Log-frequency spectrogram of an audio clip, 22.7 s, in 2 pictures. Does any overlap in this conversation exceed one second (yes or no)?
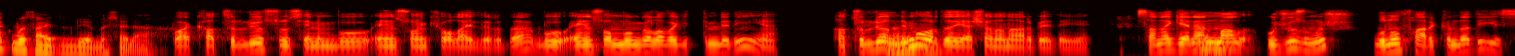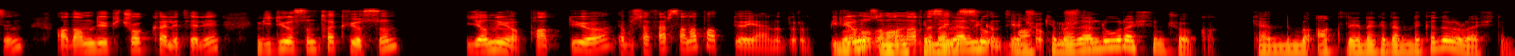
yes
